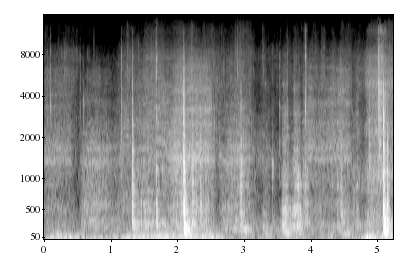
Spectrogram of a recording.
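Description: Knocks and clatter against a boat's hull and fittings as a netted pike is brought in and handled, with a sharp knock about two seconds in and another near the end.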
